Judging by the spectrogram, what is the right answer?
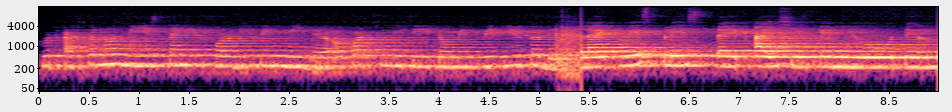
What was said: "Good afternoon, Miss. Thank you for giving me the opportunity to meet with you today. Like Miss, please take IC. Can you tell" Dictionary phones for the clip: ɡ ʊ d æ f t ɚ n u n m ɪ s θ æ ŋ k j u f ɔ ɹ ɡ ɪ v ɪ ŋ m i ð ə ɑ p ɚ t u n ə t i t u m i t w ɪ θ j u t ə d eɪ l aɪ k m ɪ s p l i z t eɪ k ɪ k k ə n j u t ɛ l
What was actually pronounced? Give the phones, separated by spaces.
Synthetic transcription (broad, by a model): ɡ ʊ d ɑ f t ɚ n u n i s t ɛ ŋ k j u f ɔ ɹ ɡ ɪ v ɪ ŋ m i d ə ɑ p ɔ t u n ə t i t u m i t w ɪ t j u t ə d eɪ l aɪ k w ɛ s p l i s t eɪ k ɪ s k ə n j u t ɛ l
